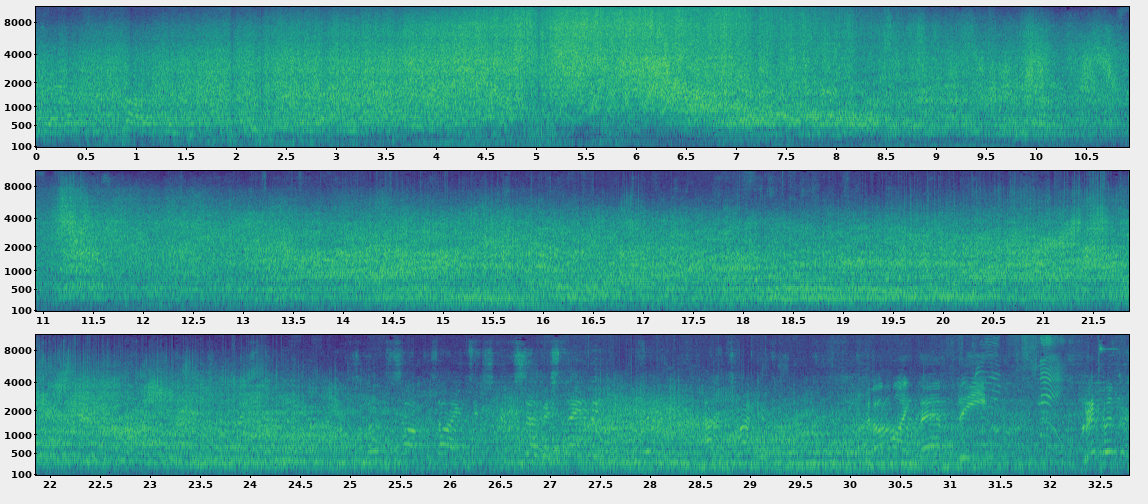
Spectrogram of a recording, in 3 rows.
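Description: Saab JAS 39C Gripen's single Volvo RM12 turbofan at full power, taking off and climbing away: a loud, continuous jet rush that is harshest about five to eight seconds in, then settles into a lower, steady sound as the jet flies overhead.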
